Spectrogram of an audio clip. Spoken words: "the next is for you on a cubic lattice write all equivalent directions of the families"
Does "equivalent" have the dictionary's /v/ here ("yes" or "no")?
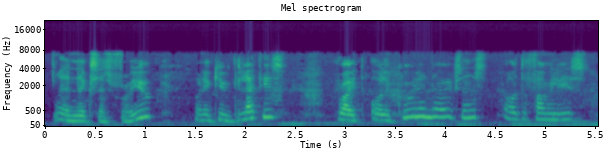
no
